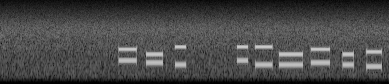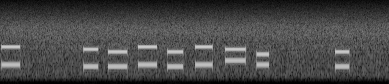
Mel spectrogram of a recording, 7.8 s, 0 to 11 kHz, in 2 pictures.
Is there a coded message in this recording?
Yes: DTMF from 1.2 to 7.4 s, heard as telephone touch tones, dialled by hand, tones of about 180 ms. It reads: #7B DB4942B 32B2B#4 2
